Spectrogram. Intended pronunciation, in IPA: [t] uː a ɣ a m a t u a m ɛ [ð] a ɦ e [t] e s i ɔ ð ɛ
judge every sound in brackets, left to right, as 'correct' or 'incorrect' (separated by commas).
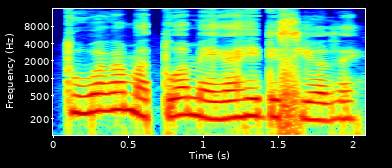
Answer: correct, incorrect, incorrect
